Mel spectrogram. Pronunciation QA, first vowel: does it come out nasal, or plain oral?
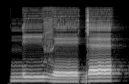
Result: oral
